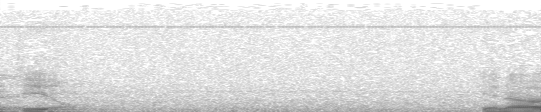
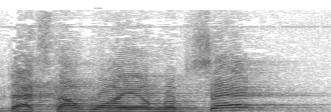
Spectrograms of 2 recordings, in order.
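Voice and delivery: loud, high, drawn-out indignant question; incredulous outrage; 8 semitones higher, 11 dB louder, slower than usual. Retold or imitated. Man echoes sponsor's verdict back, incredulous outrage. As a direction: throw it back in total disbelief.

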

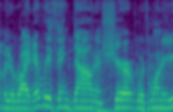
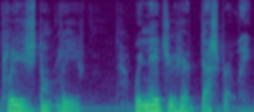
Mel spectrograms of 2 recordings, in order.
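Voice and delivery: retold whisper; 5 semitones lower, 6 dB quieter than usual. Old woman hugging his neck, softly pleading, mock whisper. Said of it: "She's whispering in my ear".

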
